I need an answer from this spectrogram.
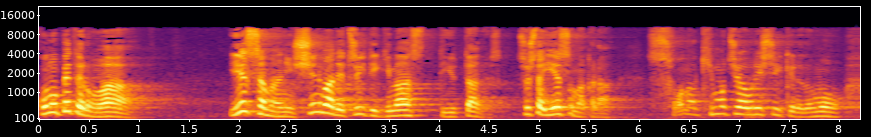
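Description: A man, a pastor, giving a sermon with Bible reading, explaining gently in a conversational way in a church. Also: high-pitched. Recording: long reverb of a large hall.

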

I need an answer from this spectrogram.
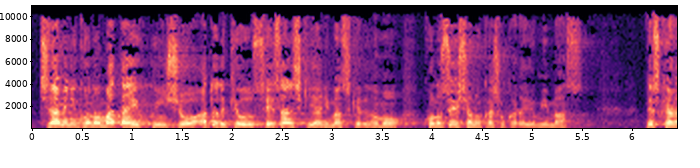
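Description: A man, a pastor, giving a sermon with Bible reading, explaining gently in a conversational way in a church. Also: high-pitched. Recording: long reverb of a large hall.

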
